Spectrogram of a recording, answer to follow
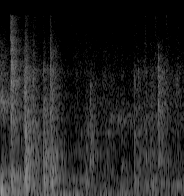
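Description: Faint handling noises: a few light clicks and a soft rustle as small hand tools and a sheet of paper are moved about on a washing machine's top panel.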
